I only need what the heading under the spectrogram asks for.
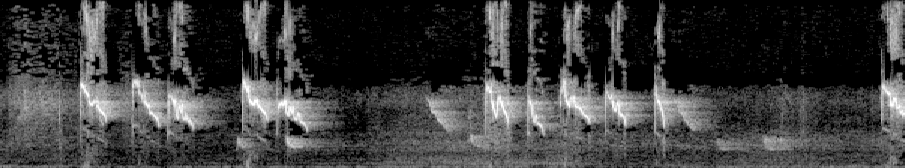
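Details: Buxton's white-eye singing energetically in ngalas style: short bursts of piercing, downslurred chirps in twos and threes, with a few lower whistles and a constant low hum.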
